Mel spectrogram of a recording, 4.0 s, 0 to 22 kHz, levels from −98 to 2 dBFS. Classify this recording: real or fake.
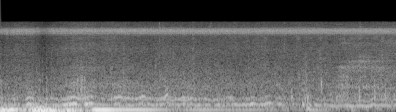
real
